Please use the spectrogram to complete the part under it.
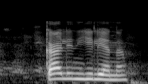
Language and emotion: Russian, neutral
